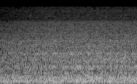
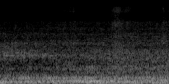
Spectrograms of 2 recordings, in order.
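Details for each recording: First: Ford E-350 van idling fast at a raised, even idle that never drops back; it's revving kind of high, cause not pinned down. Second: Ford E-350 van with wheelchair lift that had broken down: steady, even low rumble with no surging after the high idle dropped back down; idle now quiet and normal.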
